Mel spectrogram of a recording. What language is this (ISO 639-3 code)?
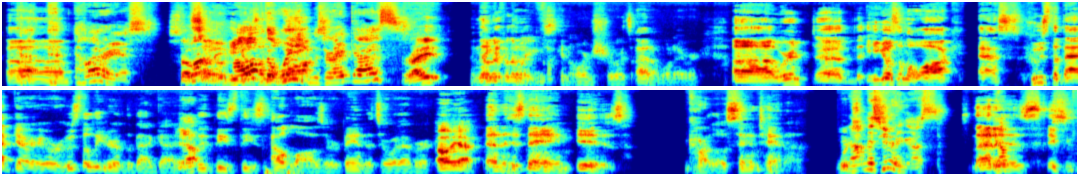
eng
